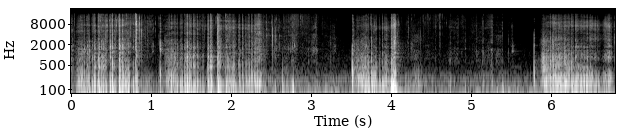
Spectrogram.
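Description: A utility knife blade scrapes the face and edges of an oval, pale-green, solid dry soap bar held in the hand, taking off thin shavings. Dense, low-heavy scraping and crunching comes in bursts with quieter gaps between them, and a couple of sharp clicks stand out midway.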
